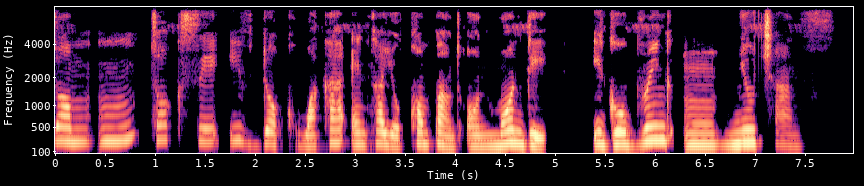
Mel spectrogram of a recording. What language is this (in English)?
Nigerian Pidgin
